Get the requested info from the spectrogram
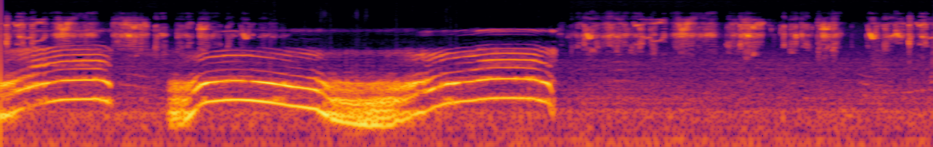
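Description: Domestic cat yowling. First a short wail, then a long drawn-out one that sags in pitch in the middle and rises again. After about five and a half seconds only a faint, rapid high ticking is left.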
